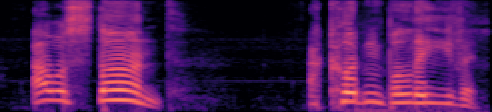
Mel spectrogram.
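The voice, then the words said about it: Imitates another person's voice. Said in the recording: “That's my impression of what Nick would sound like.”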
